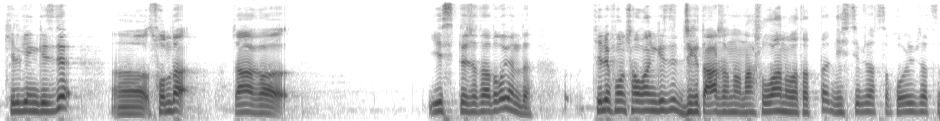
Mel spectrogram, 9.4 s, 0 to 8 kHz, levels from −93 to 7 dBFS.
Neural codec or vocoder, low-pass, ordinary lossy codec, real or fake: none; 7.2 kHz; none; real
